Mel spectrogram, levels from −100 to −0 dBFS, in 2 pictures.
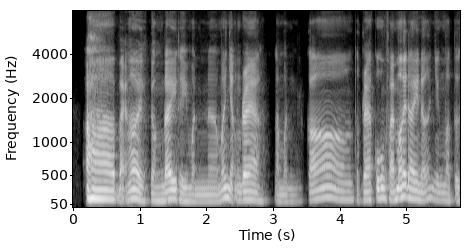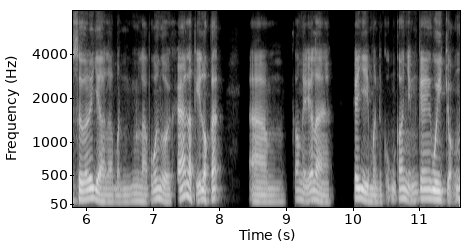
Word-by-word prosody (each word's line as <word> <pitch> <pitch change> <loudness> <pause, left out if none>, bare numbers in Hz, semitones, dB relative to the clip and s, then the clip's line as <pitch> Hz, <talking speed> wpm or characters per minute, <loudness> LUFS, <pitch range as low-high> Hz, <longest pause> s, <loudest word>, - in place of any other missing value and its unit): Ờ, 135 -1 +7
bạn 125 - -2
ơi, 135 -6 +4
gần 110 -1 -2
đây 130 +2 +6
thì 105 -5 -1
mình, 95 -1 -4
ờ, 100 0 -3
mới 140 +9 +1
nhận 135 -6 -1
ra 125 -3 +3 0.2
là 100 - -10
mình 95 0 -9
có 135 0 0
thực - - -14
ra 120 +1 +1
cũng 125 +3 -1
hông 150 - +2
phải 120 -4 +1
mới 150 +4 +6
đây 140 -5 +3
nữa, 120 +4 -2
nhưng 120 -5 -6
mà 110 - -5
từ 105 - -6
xưa 125 +5 0
tới 145 +1 +3
giờ 115 -8 0
là 95 0 -7
mình 95 +2 -10
là 100 -2 -7
một 115 - -10
cái 140 - -1
người 105 -8 -3
khá 95 - -2
là - - +1
kỷ - - -3
luật - - -1
á. - - 0 0.5
À, 95 -1 -4 0.4
có 135 - -10
nghĩa 125 0 -3
là 100 -8 -3 0.4
cái 150 -1 +2
gì 125 -6 +1
mình 95 -1 -6
cũng - - -12
có 145 - -3
những 120 -4 -4
cái 140 +1 -1
quy 135 -2 +3
chuẩn, 130 +3 -7
120 Hz, 270 wpm, -20 LUFS, 100-135 Hz, 0.5 s, Ờ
